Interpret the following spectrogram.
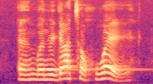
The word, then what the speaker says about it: Hue: And when we got to Hue, it's spelled H-U-E, I think I'm pronouncing it correctly, the magic happened.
